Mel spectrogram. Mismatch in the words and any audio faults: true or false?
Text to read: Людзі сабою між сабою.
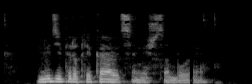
true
